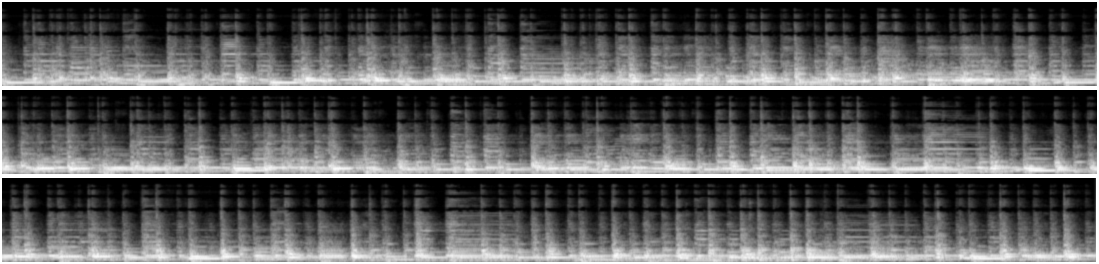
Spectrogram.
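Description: Live acoustic band playing an instrumental piece: a strummed string instrument over djembe hand drums, in a steady rhythm.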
